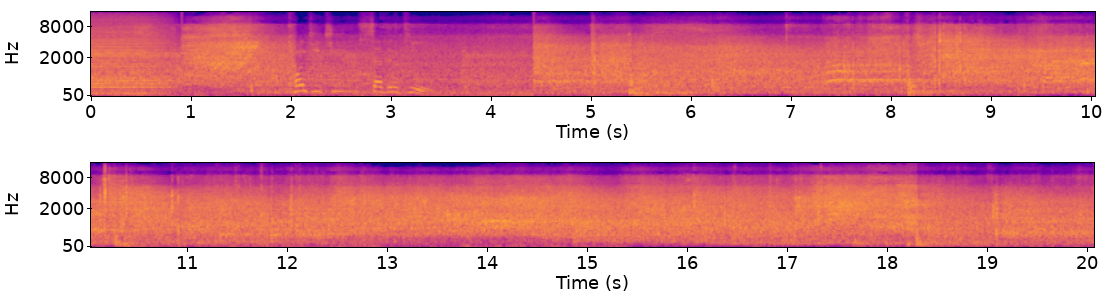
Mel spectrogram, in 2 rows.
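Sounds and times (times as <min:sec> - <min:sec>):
skates scraping on ice: 0:00.0 - 0:02.0, 0:07.4 - 0:20.0.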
